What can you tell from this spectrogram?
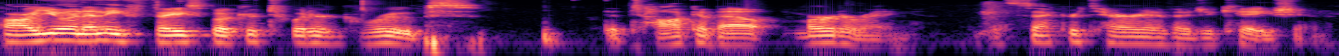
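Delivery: low, soft, weary recitation; official questioning. Retold or imitated. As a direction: read out the form question, voice sinking. Marshal reciting form questions, acted.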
